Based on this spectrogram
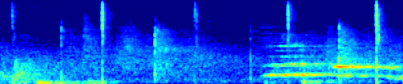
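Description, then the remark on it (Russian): Several sharp slaps of a hand against a leg after throwing a ball during a ball exercise, spaced about half a second apart, quiet, with soft shuffling between them and a faint whistling tone toward the end. “Для того, чтобы добавить сложности, можно хлопать себя рукой по ноге после броска.”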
